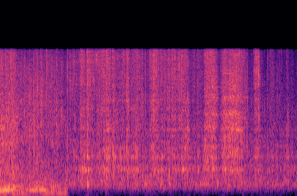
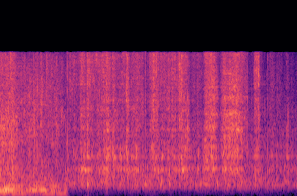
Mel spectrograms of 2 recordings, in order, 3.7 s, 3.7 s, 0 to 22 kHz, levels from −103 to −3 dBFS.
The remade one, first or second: second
